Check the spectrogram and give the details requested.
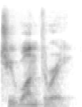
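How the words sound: The pitch falls across the numbers.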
